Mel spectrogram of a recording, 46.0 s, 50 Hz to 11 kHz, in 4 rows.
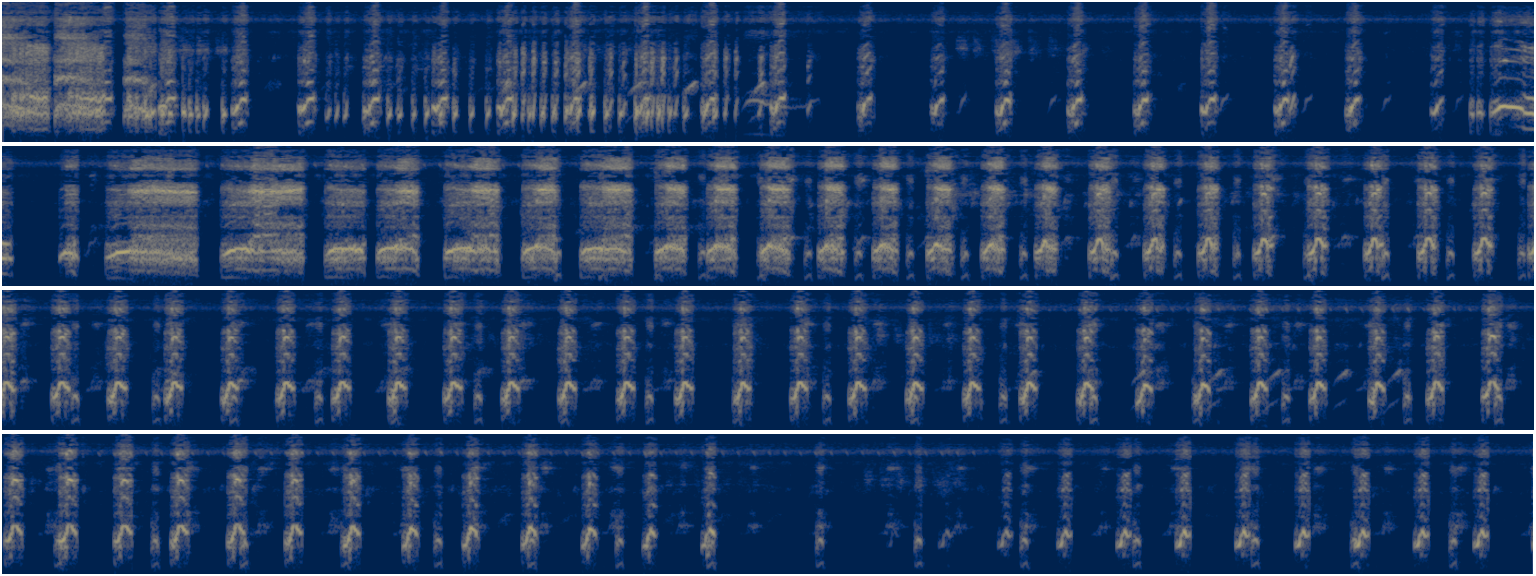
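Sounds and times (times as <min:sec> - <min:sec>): waterhen monotonous honking call: 0:00.0 - 0:02.4.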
